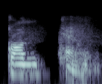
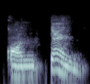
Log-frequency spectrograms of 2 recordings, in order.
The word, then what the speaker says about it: content: You don't want to say content, which means all that is contained inside something, instead of content, which means happy or satisfied.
